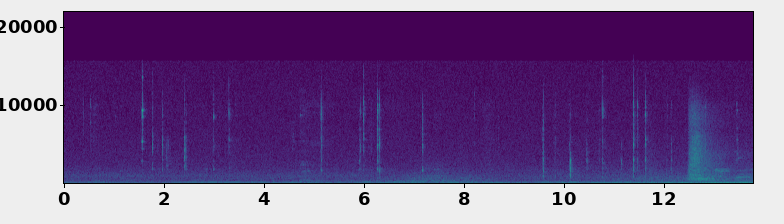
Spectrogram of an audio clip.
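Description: Scattered light metallic clicks as an Allen key works the mounting bolts of a Promax disc brake caliper on a bicycle fork, with a brief rustle near the end.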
